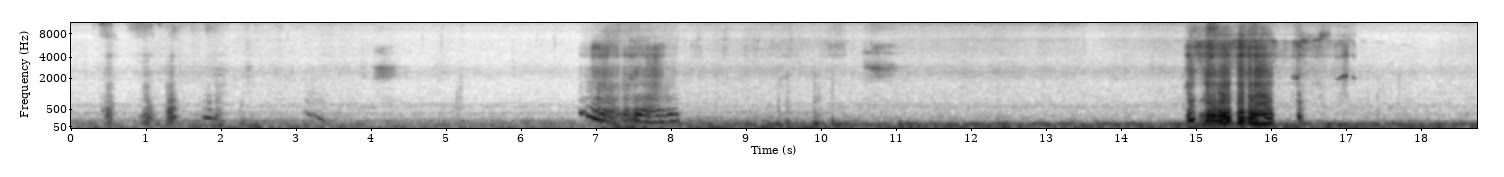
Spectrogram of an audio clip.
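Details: Marron, a 13-year-old male apricot-to-gold toy poodle, asleep indoors behind someone editing at a computer. Two loud, rough, rasping snore bursts around seven and fifteen seconds, with a low hum and quiet room noise between them.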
